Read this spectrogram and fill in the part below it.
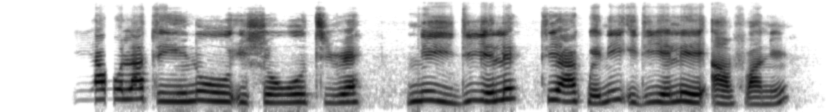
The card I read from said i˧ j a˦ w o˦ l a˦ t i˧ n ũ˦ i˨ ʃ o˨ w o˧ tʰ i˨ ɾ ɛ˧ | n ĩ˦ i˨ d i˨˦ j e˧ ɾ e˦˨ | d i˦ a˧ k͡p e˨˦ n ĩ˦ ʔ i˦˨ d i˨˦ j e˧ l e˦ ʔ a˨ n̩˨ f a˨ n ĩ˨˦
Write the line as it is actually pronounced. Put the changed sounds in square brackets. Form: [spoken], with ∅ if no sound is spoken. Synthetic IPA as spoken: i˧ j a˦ w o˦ l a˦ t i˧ n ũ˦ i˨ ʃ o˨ w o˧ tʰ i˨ ɾ ɛ˧ | n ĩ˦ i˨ d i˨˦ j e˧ [l] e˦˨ | [t] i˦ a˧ k͡p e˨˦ n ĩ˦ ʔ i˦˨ d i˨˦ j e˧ l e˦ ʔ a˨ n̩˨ f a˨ n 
